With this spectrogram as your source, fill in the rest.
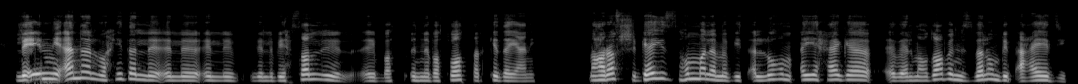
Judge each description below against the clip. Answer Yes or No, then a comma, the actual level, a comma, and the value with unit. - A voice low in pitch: No, high, 195 Hz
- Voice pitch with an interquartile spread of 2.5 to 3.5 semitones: No, average, 4.4 semitones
